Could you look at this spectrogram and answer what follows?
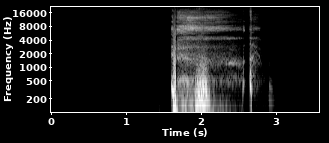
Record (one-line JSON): {"cough_length": "3.6 s", "cough_amplitude": 32768, "cough_signal_mean_std_ratio": 0.38, "survey_phase": "beta (2021-08-13 to 2022-03-07)", "age": "18-44", "gender": "Female", "wearing_mask": "No", "symptom_cough_any": true, "symptom_runny_or_blocked_nose": true, "symptom_diarrhoea": true, "symptom_headache": true, "symptom_loss_of_taste": true, "smoker_status": "Never smoked", "respiratory_condition_asthma": true, "respiratory_condition_other": false, "recruitment_source": "Test and Trace", "submission_delay": "3 days", "covid_test_result": "Positive", "covid_test_method": "RT-qPCR", "covid_ct_value": 28.4, "covid_ct_gene": "ORF1ab gene", "covid_ct_mean": 29.2, "covid_viral_load": "270 copies/ml", "covid_viral_load_category": "Minimal viral load (< 10K copies/ml)"}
